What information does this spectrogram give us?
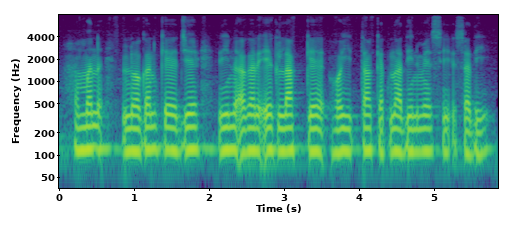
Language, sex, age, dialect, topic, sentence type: Magahi, male, 18-24, Western, banking, question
